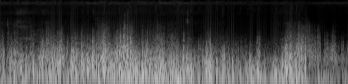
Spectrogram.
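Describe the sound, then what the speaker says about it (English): Strong wind gusts roar across an open grassy hillside during deer season in Pennsylvania, a loud continuous buffeting rumble on the microphone that swells and eases without a break. "Look at this wind."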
